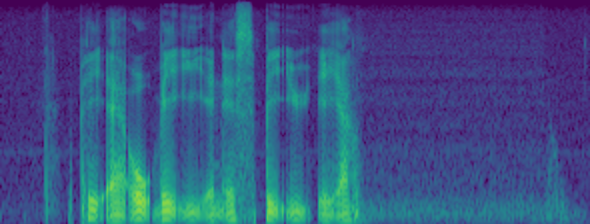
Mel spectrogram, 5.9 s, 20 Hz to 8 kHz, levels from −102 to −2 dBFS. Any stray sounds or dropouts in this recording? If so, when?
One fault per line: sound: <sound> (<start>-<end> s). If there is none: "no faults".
no faults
